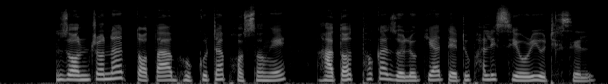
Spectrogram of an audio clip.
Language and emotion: Assamese, neutral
